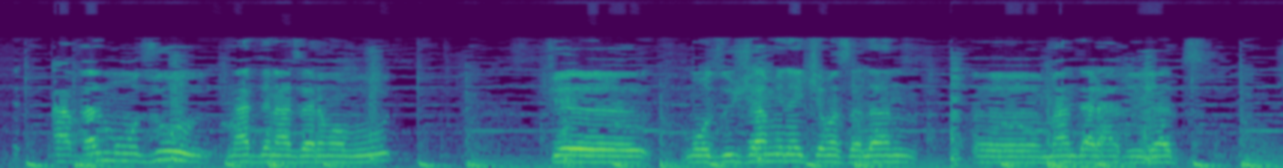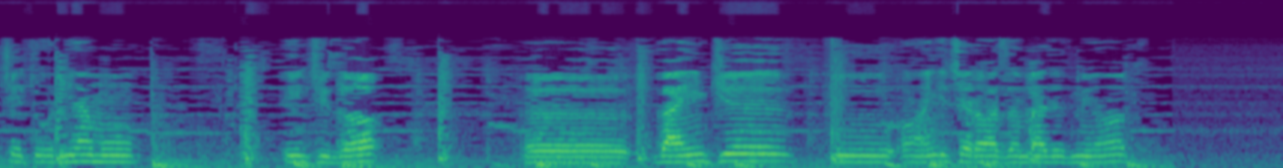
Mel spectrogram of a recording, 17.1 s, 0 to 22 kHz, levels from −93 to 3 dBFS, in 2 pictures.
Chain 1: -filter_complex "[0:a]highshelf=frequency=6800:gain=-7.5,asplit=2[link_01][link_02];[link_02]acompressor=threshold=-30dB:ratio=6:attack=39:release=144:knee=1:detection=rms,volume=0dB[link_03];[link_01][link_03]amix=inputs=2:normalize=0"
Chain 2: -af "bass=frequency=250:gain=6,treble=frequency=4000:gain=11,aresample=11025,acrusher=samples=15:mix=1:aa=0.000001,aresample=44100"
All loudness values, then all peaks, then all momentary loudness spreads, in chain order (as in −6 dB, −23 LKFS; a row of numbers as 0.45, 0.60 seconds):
−22.0, −22.5 LKFS; −5.0, −5.0 dBFS; 11, 11 LU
